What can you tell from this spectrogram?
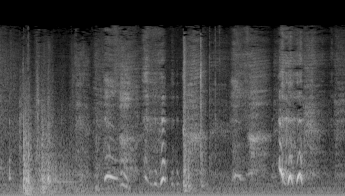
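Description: A woman sobbing and whimpering in distress, with broken, wavering cries and gasping breaths, and a couple of dull knocks.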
